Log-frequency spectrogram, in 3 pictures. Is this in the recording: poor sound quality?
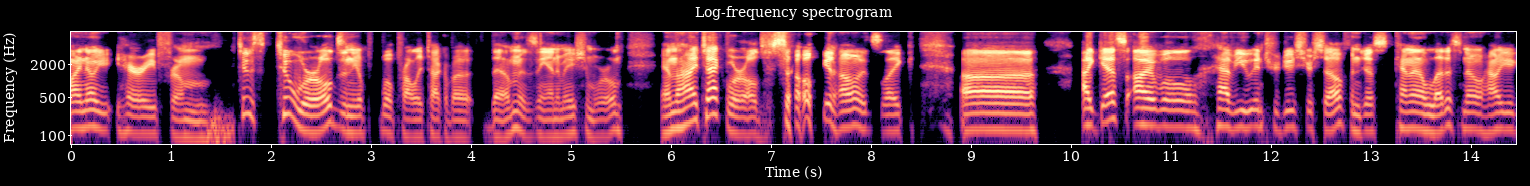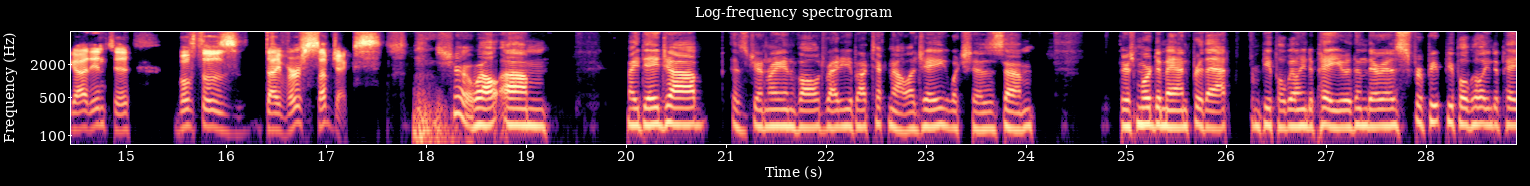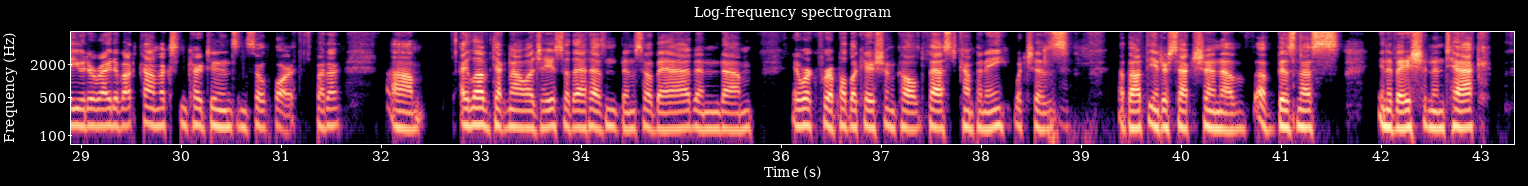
no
